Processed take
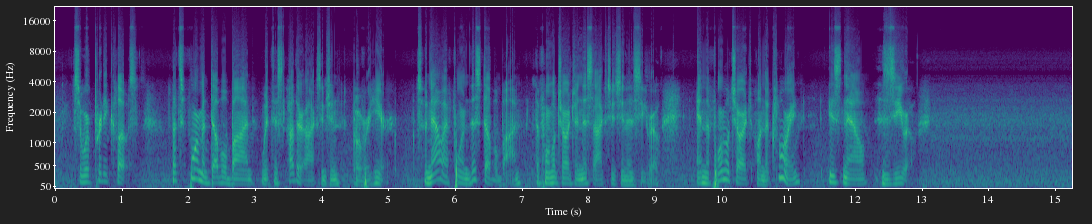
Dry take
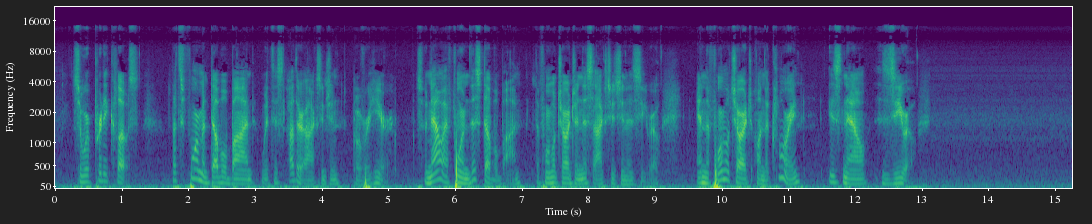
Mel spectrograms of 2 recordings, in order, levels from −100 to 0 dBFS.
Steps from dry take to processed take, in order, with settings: Wiener smoothing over 9 samples; HPF 140 Hz 12 dB/oct; compressor 4:1, threshold -41 dBFS, peak gain reduction 23.5 dB; outdoor echo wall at 27 m, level -28 dB; gain +8 dB

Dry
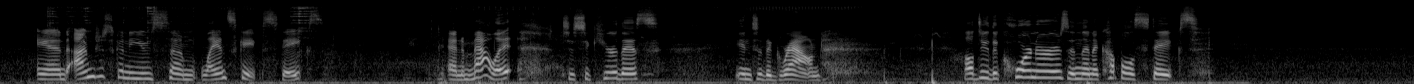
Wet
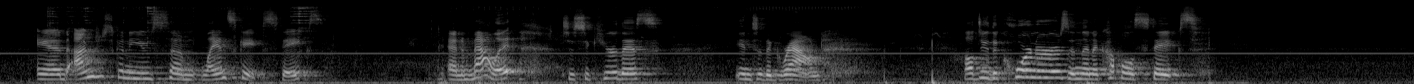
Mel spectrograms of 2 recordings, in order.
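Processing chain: digital reverb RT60 0.71 s, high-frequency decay 0.45×, pre-delay 15 ms, DRR 10.5 dB; whine 1600 Hz -51 dBFS

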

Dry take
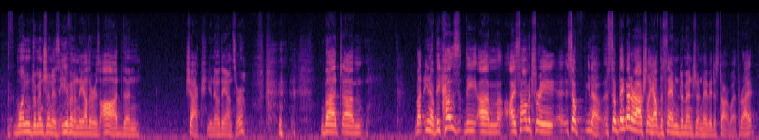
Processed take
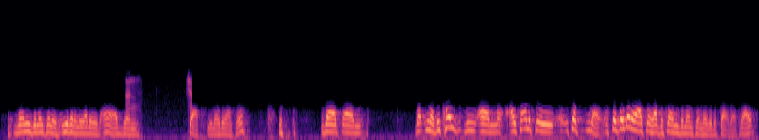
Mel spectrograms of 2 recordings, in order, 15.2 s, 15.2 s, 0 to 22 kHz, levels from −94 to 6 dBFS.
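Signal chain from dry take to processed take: gate -43 dBFS, range -13 dB; steep low-pass 640 Hz 96 dB/oct, from 2.5 s 2500 Hz, from 3.81 s 740 Hz

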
